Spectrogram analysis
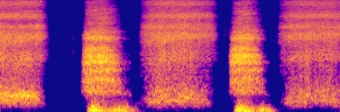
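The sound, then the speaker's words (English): Rapid deliberate breathing with inhales outweighing exhales, a pattern meant to raise arousal: five airy breaths in quick succession, with short forceful sniffing-like ones alternating with longer, softer rushes of air, all fairly loud and with no talk. “if you want to give yourself more gas, it means you need more sympathetic response, which means inhale more than you exhale. So that sounds like,”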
